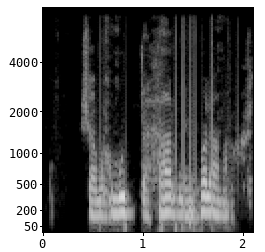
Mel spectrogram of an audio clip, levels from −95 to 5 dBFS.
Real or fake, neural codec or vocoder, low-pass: fake; vocoder, 44.1 kHz, 128 mel bands, Pupu-Vocoder; 7.2 kHz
